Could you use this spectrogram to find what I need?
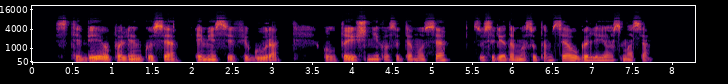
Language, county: Lithuanian, Marijampolė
